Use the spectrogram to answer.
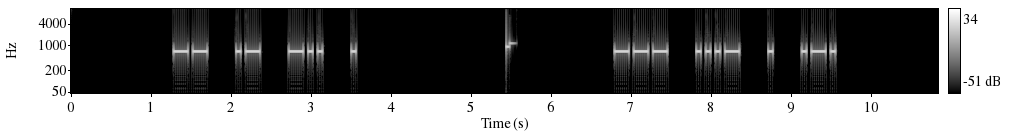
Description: Morse code, heard as a keyed tone, about 20 wpm, spaced as for 14 wpm, 700 Hz. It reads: MADE OVER
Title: 2x Character Spacing - Top 200 Words - 20wpm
